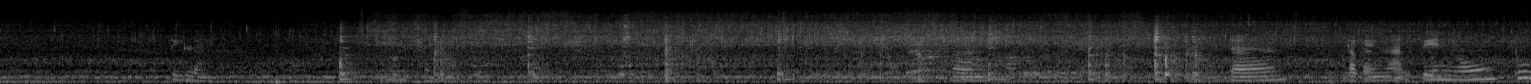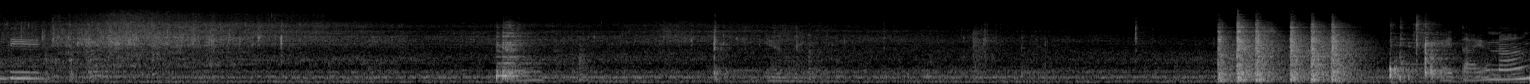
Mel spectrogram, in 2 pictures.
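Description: Chicken pieces and tomato paste sizzling in a hot pot as they are stirred, with utensil scrapes and clicks against the pan. The sizzle swells at about sixteen seconds in as water is poured into the pot. Near the end comes a quick run of utensil clatters.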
